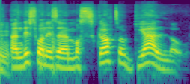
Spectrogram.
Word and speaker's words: Moscato Giallo: And this one is a Moscato Giallo, which I can pronounce like that because we've realised it is Italian, that particular word, and not trying to sort of get my head around that one.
